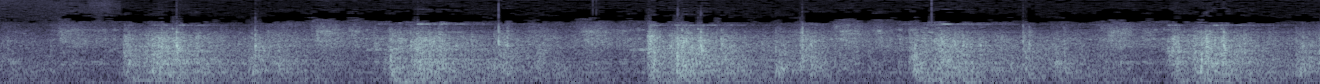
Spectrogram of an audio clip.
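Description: Power loom clattering, slowed down: five drawn-out, noisy strokes, one about every second and a third, as the shuttle is thrown across and the beater strikes.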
